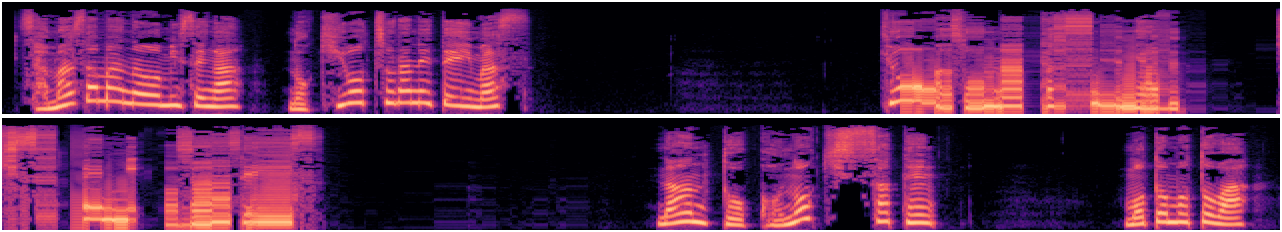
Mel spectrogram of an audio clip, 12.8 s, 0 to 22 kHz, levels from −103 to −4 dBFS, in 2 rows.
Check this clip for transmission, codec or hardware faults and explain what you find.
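Robotic sound from repeated short buffers, 4.49 to 9.31 s. Audio likely arrives too seldom, so a short stretch is replayed for most of that span while real audio is skipped. The 100 Hz buzz fits a 10 ms buffer, producing a rigid metallic tone loosely following the sound.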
